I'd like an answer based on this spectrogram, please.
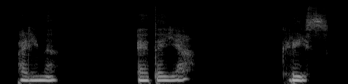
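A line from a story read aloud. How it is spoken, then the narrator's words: Quiet. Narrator (Russian): тихо произнес он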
